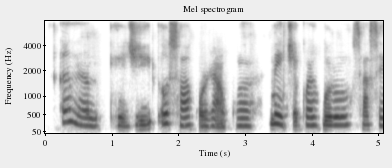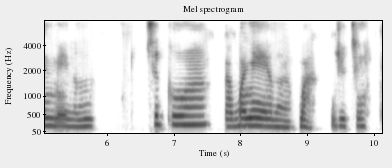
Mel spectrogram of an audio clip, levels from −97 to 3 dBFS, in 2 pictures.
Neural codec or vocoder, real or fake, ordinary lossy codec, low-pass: codec, 16 kHz, 2 kbps, X-Codec, HuBERT features, trained on general audio; fake; none; none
